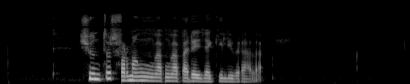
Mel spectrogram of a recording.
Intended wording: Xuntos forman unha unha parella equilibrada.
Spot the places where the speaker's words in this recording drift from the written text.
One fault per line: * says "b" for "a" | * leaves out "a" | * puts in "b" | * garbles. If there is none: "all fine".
all fine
